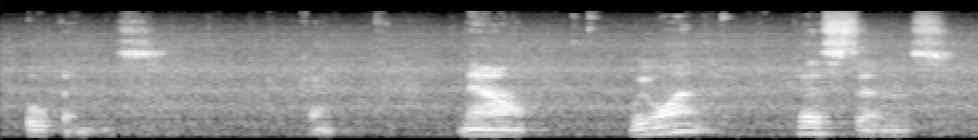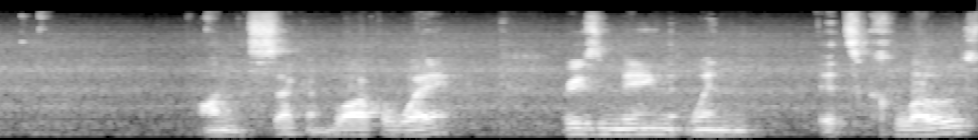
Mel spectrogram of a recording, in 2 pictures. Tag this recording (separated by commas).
Speech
